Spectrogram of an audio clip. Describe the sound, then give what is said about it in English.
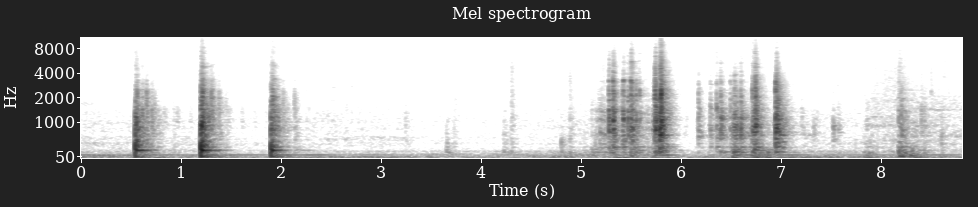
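Three firm, evenly spaced knocks on a wooden door off a very old courtyard, then a pause before a burst of rattling and clunking like a latch and the door being opened. “I presume this is the right door. Let's see.”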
